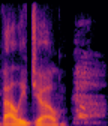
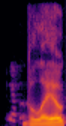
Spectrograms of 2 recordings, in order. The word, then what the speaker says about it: Vallejo: She is from a small town in California called Valley Joe. Just kidding. That's not how you say it. Vallejo, California in the Bay Area.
